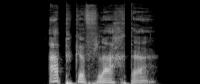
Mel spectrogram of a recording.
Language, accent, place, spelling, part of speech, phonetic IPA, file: German, Germany, Berlin, abgeflachter, adjective, [ˈapɡəˌflaxtɐ], De-abgeflachter.ogg
- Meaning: 1. comparative degree of abgeflacht 2. inflection of abgeflacht: strong/mixed nominative masculine singular 3. inflection of abgeflacht: strong genitive/dative feminine singular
